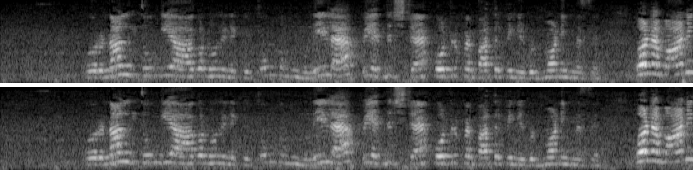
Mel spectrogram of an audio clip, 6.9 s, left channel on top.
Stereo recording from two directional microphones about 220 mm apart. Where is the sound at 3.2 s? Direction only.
15° right (ahead or behind).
